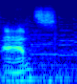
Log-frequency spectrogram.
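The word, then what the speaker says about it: adze: And, the problem is we also have ads. That's how that is pronounced.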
